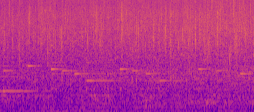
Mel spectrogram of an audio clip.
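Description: Steady rain falls continuously, a dense hiss of drops spattering on a surface, with faint thin tones threading through it. No one speaks.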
